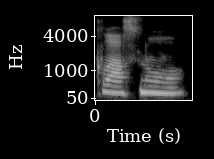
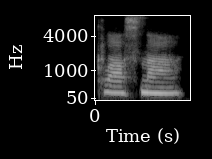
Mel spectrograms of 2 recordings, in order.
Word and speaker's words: классно: The final O, A, it is O and A, something in between.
